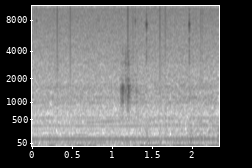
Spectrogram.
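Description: A block of dirt breaks with a crumbling crunch.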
